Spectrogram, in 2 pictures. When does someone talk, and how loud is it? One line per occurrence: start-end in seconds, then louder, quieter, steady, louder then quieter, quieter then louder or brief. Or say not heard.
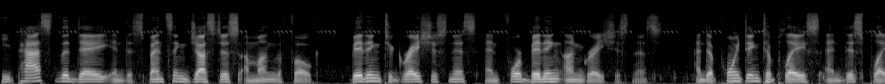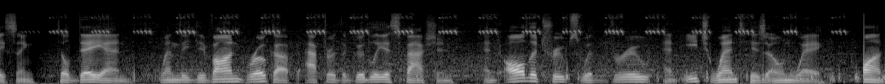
0.0-17.6 steady.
